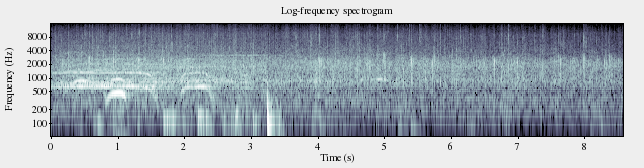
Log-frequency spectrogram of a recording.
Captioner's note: cheers and applause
